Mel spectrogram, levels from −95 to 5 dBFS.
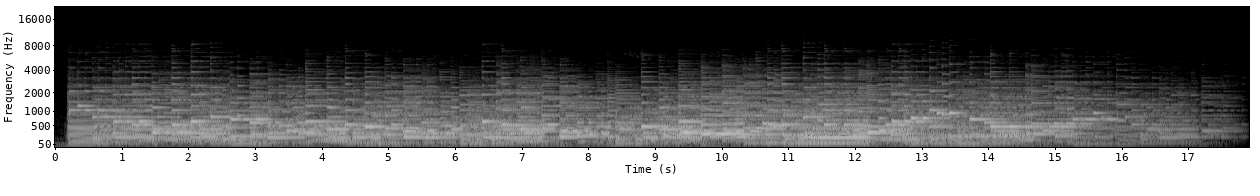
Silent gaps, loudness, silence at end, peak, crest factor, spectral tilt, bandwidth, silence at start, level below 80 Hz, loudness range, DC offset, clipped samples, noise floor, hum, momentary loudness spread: none; -30 LUFS; 0.3 s; -14 dBFS; 16 dB; -9 dB/octave; 7.4 kHz; 0.2 s; -50 dBFS; 4 LU; under 0.1%; under 0.1%; -53 dBFS; none; 9 LU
